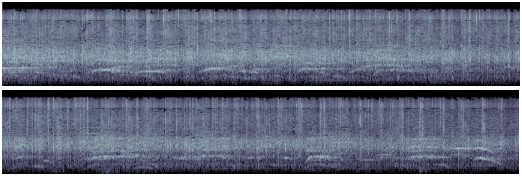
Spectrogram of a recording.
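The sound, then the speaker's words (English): An audience claps hands steadily in praise of God, a dense, sustained wash of applause, with voices calling out and murmuring underneath throughout. “Well, give God a real good hand clap of praise.”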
